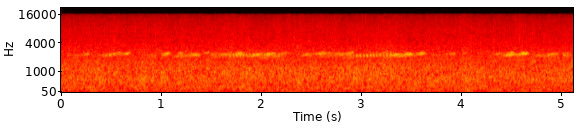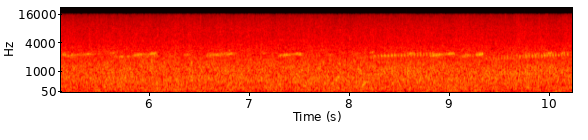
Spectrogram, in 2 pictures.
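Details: Forest river frogs calling: a string of pulsed high trills in uneven bursts, a quieter gap mid-way before they resume, with steady flowing-water noise beneath throughout.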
